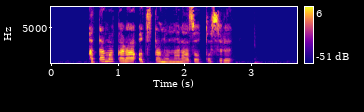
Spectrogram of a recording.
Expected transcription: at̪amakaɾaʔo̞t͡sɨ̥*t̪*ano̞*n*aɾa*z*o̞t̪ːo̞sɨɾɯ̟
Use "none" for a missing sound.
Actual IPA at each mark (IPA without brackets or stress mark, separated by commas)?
t̪, n, z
